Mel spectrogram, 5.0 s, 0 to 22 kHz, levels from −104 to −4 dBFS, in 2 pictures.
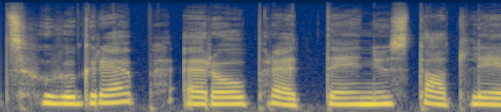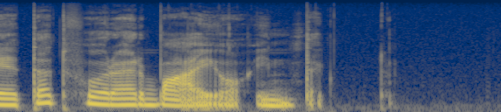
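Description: No technical faults occur in the speech, so there is nothing to describe in time order.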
